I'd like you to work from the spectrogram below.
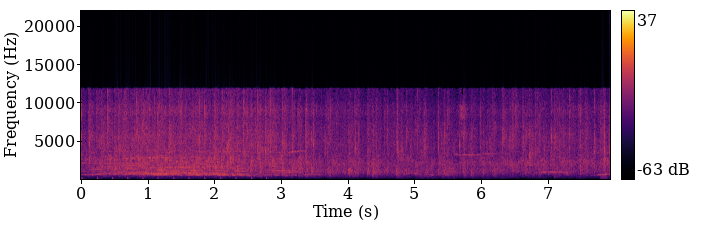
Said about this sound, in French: Mesdames et messieurs, donnez une bonne main d'applaudissement à Steph Poirier, et Sugar Sammy.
